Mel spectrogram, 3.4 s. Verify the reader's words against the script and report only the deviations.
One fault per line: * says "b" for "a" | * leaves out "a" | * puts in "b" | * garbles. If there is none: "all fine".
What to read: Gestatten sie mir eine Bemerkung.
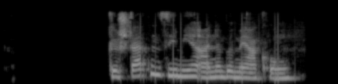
all fine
